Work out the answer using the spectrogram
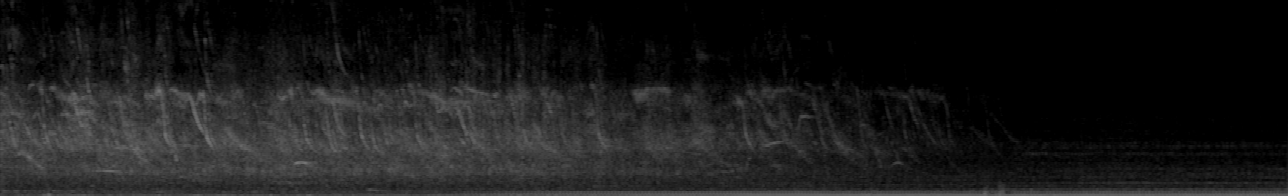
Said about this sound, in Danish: Det her træ er øh, byens fugletræ, og det er ikke falske lyde, det her. Det er simpelthen et træ, der er fuldstændig proppet med fugle.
